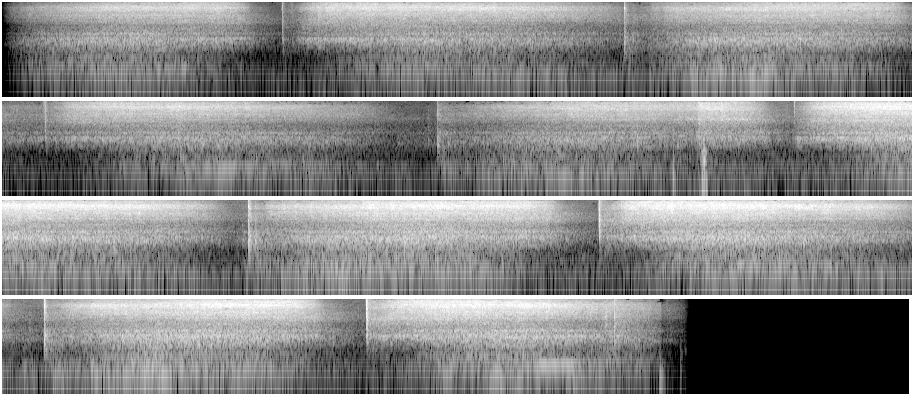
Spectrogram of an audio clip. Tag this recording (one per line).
Pansk
Panska
CZ
Czech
